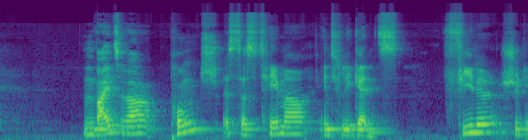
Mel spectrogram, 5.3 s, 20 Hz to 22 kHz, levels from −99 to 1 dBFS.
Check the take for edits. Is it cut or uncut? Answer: cut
